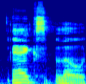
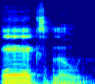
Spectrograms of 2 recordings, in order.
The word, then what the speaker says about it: explode: about the word though explode let's let's look at it carefully well the E is silent it doesn't say anything we know that the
